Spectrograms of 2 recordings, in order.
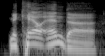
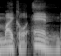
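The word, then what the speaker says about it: Michael Ende: uh director but uh Mel Enda thank you for correcting me on the pronunciation of the name as I would have been calling him Michael end otherwise uh but uh but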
